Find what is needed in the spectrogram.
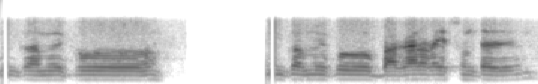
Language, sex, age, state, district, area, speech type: Telugu, male, 45-60, Telangana, Mancherial, rural, conversation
